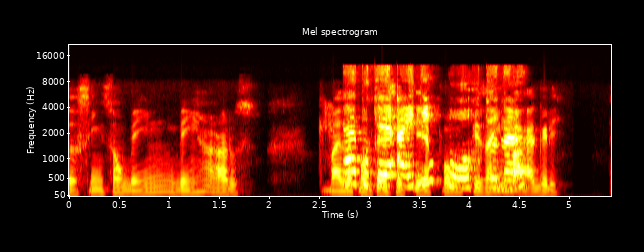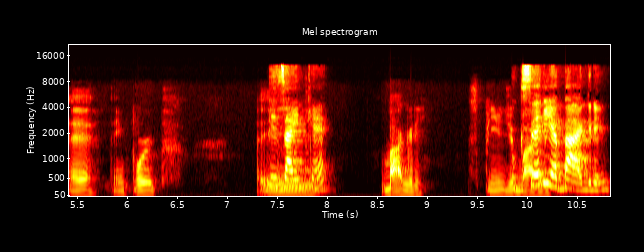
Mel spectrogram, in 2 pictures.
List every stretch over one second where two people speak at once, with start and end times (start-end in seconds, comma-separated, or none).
2.7-4.7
